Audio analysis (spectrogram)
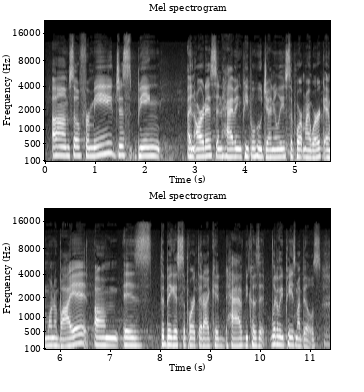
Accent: Lancaster, Pennsylvania, United States; I'm locally from Lancaster. I went to McCaskey born and raised.

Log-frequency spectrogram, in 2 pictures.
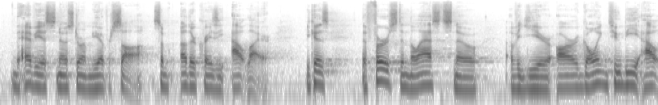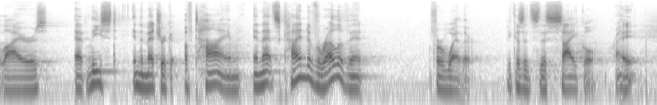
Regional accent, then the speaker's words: Appalachia, United States; I'm actually from rural Appalachia

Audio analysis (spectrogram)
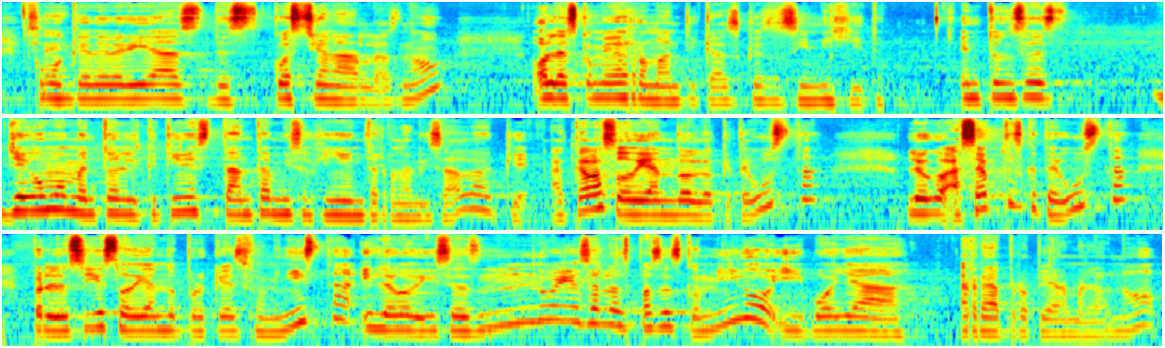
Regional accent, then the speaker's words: Mérida, Yucatán, Mexico; Somos de Mérida

